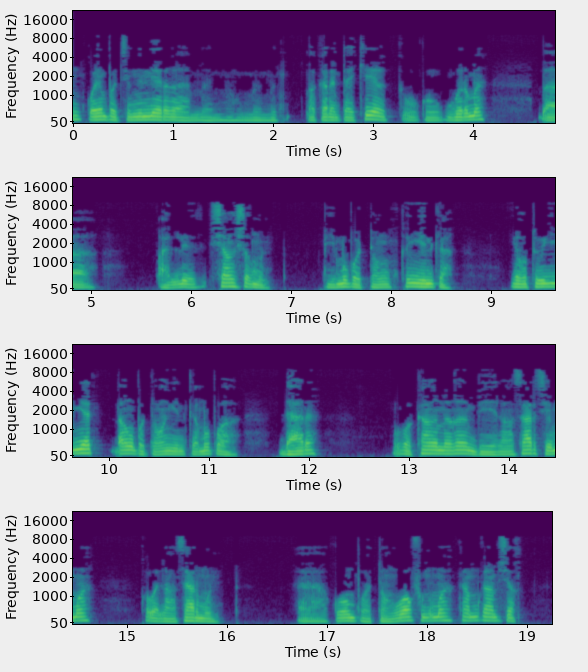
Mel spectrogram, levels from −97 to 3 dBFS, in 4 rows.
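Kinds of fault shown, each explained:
AAC compression: the speech sounds plainly dull and smeared, with nothing above 9 kHz, likely from AAC-LC coding at a low rate that fits about 32 kbps.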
